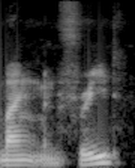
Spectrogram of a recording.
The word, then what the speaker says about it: Bankman-Fried: First of all, our friend Sam Bankman, how do you say it? Sam Bankman? I've always pronounced it as Sam Bankman-Fried. Fried, okay. Yeah.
